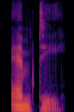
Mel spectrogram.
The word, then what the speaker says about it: empty: But if a T comes after any other consonant, a lot of times it's going to be pronounced as the true T. For example, actor, doctor, empty. Okay, so we're going to be using the true T sound in those words.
